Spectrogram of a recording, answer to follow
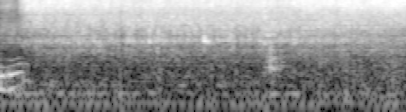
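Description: Chopped tomato dropped into hot oil with cumin seeds in an aluminium pot, starting a steady sizzle just after the start, with a spatula stirring through it.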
